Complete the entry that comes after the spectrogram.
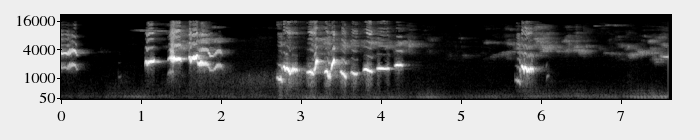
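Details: White-rumped shama song said to make other shamas rage and sing: a harsh, high chattering phrase, then a quick jumble of whistled notes rising at the end, and one short note after a pause.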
